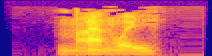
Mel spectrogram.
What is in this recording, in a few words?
"manly", English; adjectives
